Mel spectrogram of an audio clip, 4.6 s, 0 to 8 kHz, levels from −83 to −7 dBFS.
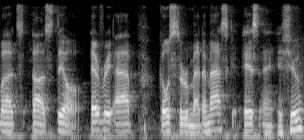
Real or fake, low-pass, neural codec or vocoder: real; 7.2 kHz; none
